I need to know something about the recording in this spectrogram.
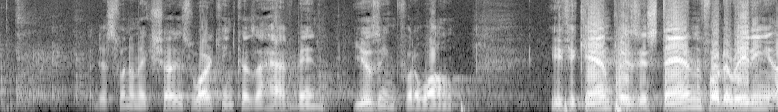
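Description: An elderly man speaks steadily into a microphone in an echoing hall.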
